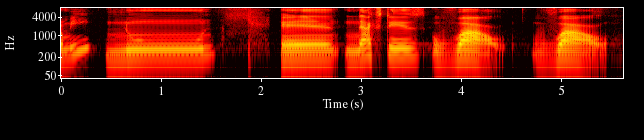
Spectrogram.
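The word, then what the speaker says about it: واو: noon and next is wow wow so simple like in english we have wow so in arabic wow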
